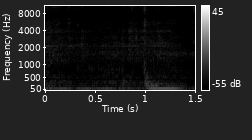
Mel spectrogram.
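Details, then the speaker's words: 2015 Volvo S60 T5, car raised, steering wheel turned slowly: quiet, then one dull low clunk heard as if from the dashboard; worn upper strut mount bearing binding and jerking, fixed by replacing the strut mount. "all right you could feel it right in the spring top bearing on the strut is a little wonky you can actually see it jerking back and forth"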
